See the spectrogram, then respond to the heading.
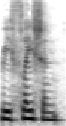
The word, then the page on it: reflation: American English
